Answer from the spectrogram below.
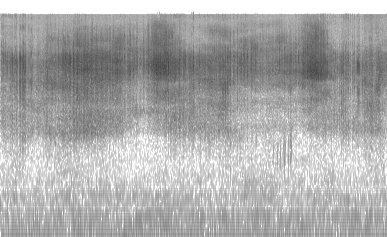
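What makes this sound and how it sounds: Long manicured nails scratch across the bristle nubs of a small, solid, pink soft silicone facial cleansing brush held beside the left ear of the microphone. The result is a steady, close, bright scratchy rustle with a low rumble underneath, swelling louder around three seconds and again near six seconds.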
